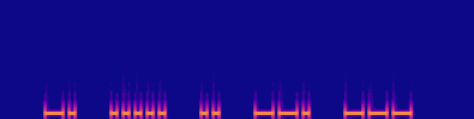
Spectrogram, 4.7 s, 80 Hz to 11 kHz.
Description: Morse code, heard as a keyed tone, about 19 wpm, spaced as for 14 wpm, 700 Hz. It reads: N5IGO
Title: 179 Lesson 29g - Slash - Call Signs 20wpm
